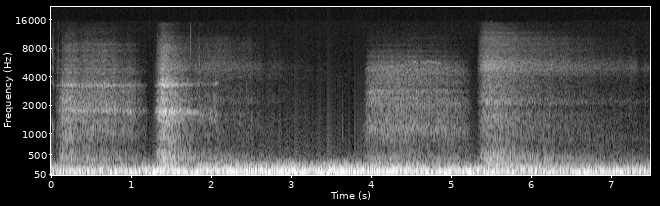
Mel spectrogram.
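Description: Very quiet, slow breathing picked up by a close headset microphone, a few soft breaths in and out over a low, steady room rumble.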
